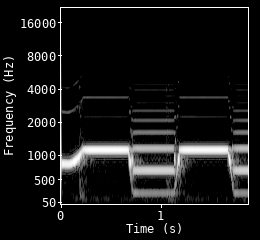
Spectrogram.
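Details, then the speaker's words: Older Minelab pulse induction gold detector with upgraded multi-stage gain electronics, at massive gain: loud piercing tone flipping between high and low pitch about every half second; it still ground balances. "Okay, it screams. So that's on a massive amount of gain, and it ground balances."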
